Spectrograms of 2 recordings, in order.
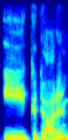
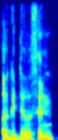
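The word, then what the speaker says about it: Y Gododdin: the pronunciation of it, but it looks like E Gododin, but it's pronounced Ugadothin, and it's a series essentially of elegies for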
